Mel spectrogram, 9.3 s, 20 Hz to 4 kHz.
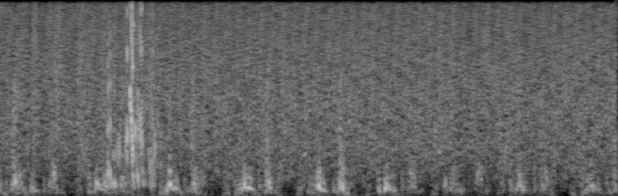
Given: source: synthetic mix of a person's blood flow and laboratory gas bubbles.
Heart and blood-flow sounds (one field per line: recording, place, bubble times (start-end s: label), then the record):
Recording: Doppler ultrasound of blood flow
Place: precordium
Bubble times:
1.57-1.85 s: bubbles
1.91-2.42 s: bubbles
From the record:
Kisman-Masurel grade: 222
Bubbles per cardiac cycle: several, 3 to 8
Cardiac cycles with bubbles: 10 to 50%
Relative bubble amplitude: moderate (0.250 to 0.450)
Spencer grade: 2 (many but less than half of the cardiac periods contain bubble signals, singularly or in groups)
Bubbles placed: only in the low amplitude regions of the cardiac cycle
